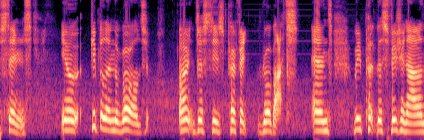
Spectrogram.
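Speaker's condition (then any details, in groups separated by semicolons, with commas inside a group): Hemi-glossectomy for oral cancer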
